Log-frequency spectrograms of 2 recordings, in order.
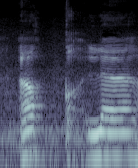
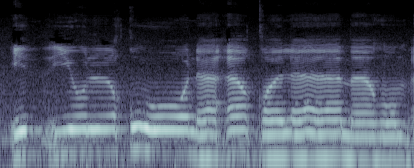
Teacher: qalqalah sughra yang detakannya sedikit saja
